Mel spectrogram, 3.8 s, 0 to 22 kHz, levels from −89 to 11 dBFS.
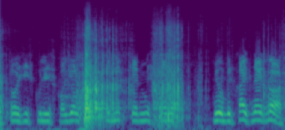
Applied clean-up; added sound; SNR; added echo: none; Rattle; 0 dB; none.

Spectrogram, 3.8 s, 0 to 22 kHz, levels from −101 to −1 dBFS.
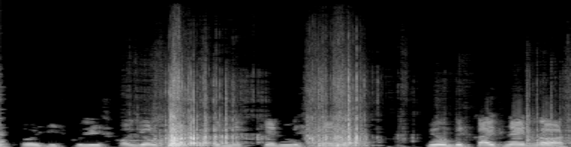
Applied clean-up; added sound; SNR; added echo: classical method Wiener filter.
